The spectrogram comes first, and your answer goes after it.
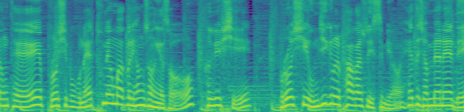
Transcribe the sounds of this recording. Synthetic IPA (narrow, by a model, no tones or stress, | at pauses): ʌŋtʰe̞ːpuɾʌɕ͈ʰibubune̞tʰumjʌŋmaɡɯɭçjʌŋs̬ʰʌŋe̞sʰʌ̰hɯbip̚ɕ͈i | puɾʌɕ͈iumd͡ʑiɡimɯɭpʰaaɡaɭs͈uis͈ɯmjʌ̰ɦe̞dɯt͡ɕʌmːjʌne̞ne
